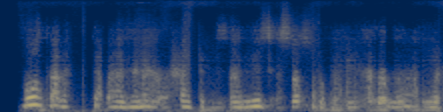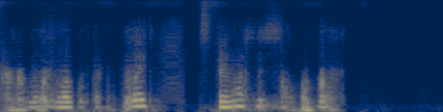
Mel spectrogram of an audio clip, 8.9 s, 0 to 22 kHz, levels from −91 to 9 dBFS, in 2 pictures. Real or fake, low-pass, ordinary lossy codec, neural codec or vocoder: fake; none; none; codec, 44.1 kHz, 0.9 kbps, DAC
